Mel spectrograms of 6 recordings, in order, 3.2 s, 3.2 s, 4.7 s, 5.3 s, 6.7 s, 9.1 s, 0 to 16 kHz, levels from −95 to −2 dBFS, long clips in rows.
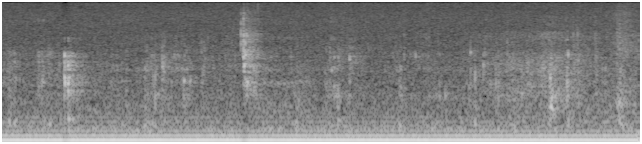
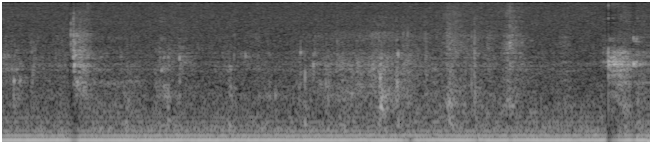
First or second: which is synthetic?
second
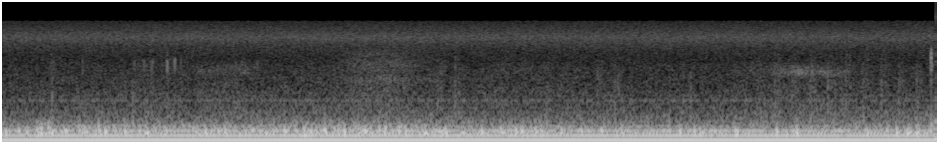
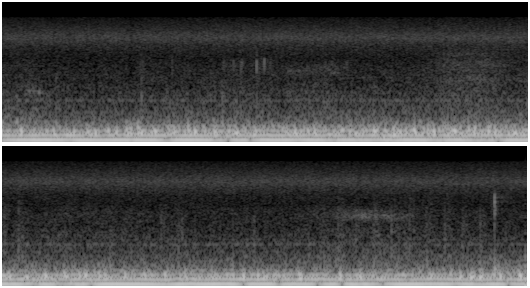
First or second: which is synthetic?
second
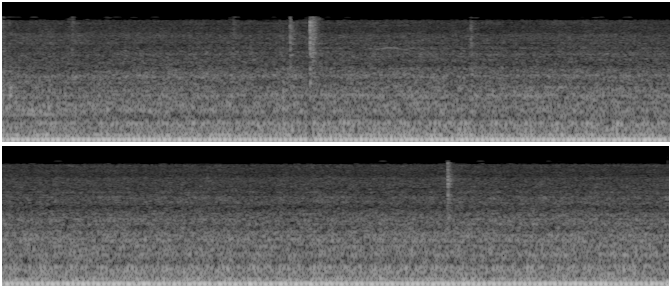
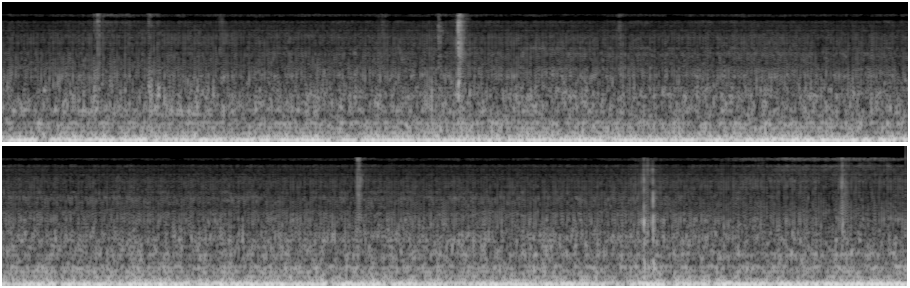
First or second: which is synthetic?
second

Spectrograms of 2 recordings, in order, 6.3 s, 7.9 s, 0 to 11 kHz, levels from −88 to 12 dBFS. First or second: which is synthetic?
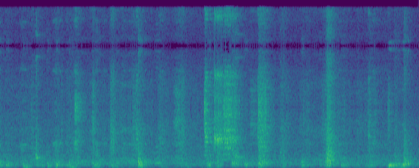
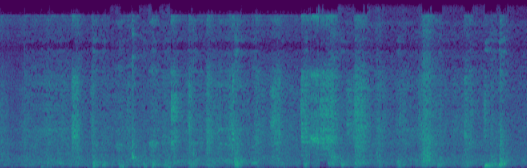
second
